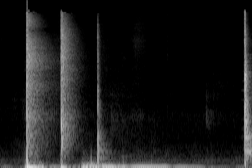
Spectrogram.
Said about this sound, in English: I clapped and then I realized it wasn't loud enough, so I clapped again myself.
